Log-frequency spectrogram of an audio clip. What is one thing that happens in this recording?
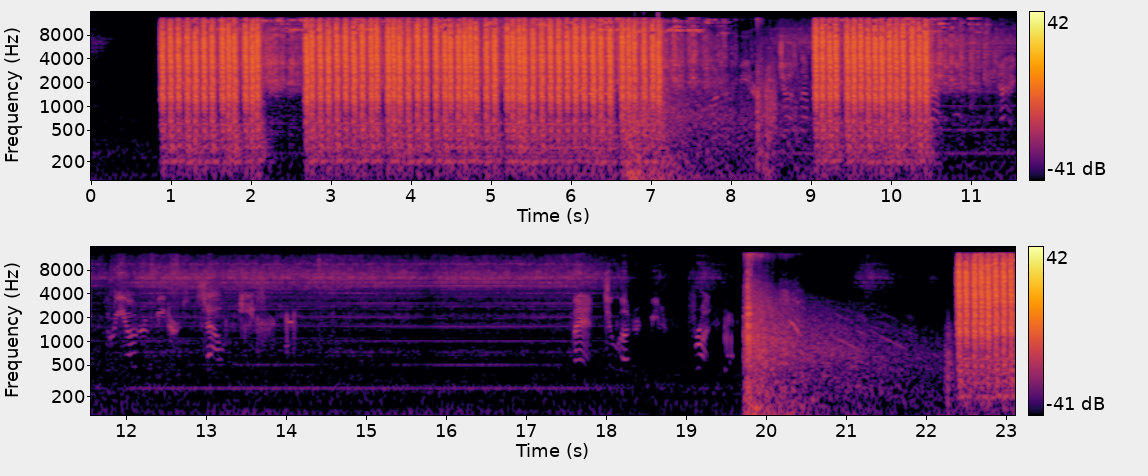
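A heavy cannon fires in rapid bursts.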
